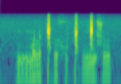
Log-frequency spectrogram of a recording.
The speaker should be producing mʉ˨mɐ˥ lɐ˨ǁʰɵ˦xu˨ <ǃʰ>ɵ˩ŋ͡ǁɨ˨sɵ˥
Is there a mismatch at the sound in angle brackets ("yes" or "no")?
yes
